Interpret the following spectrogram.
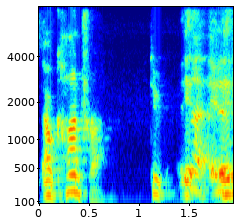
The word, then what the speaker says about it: Alcantara: so you're just saying you don't pronounce the last a it's al contra dude it does not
